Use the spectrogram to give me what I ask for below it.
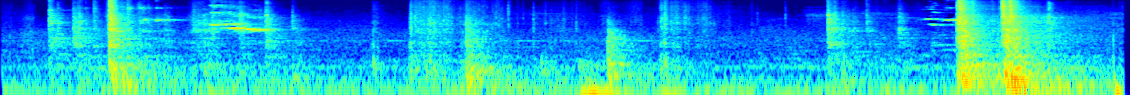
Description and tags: School locker sounds. Recorded with iphone. Edited in Logic.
